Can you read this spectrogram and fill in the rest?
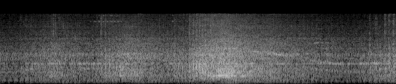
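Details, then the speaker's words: Honda Beat scooter CVT before repair: a droning hum that is faint on throttle and rises when the throttle is released; a worn rear pulley bearing is suspected. "Nah jadi Suaranya kayak gitu ya begitu turun gas begitu turun gas langsung ada suara mendengung suaranya sih rata-rata kalau kerusakan kayak gini itu ada di bearing ini ya bearing belakang ada di bearing otomatis belakang puli belakang"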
